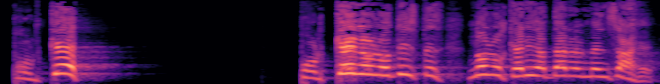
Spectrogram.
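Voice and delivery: loud, high demanding why; preacher's loud rebuke to the prophet; shouted rebuke. Acted. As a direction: shout it at Jonah, demanding an answer. Preacher voicing God rebuking Jonah.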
